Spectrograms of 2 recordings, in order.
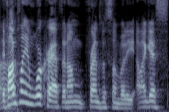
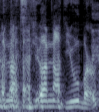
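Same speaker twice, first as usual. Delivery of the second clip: imitated Russian accent. Retelling what a taxi driver said to a passenger: imitating a Russian taxi driver. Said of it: "like, Russian guy one time".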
